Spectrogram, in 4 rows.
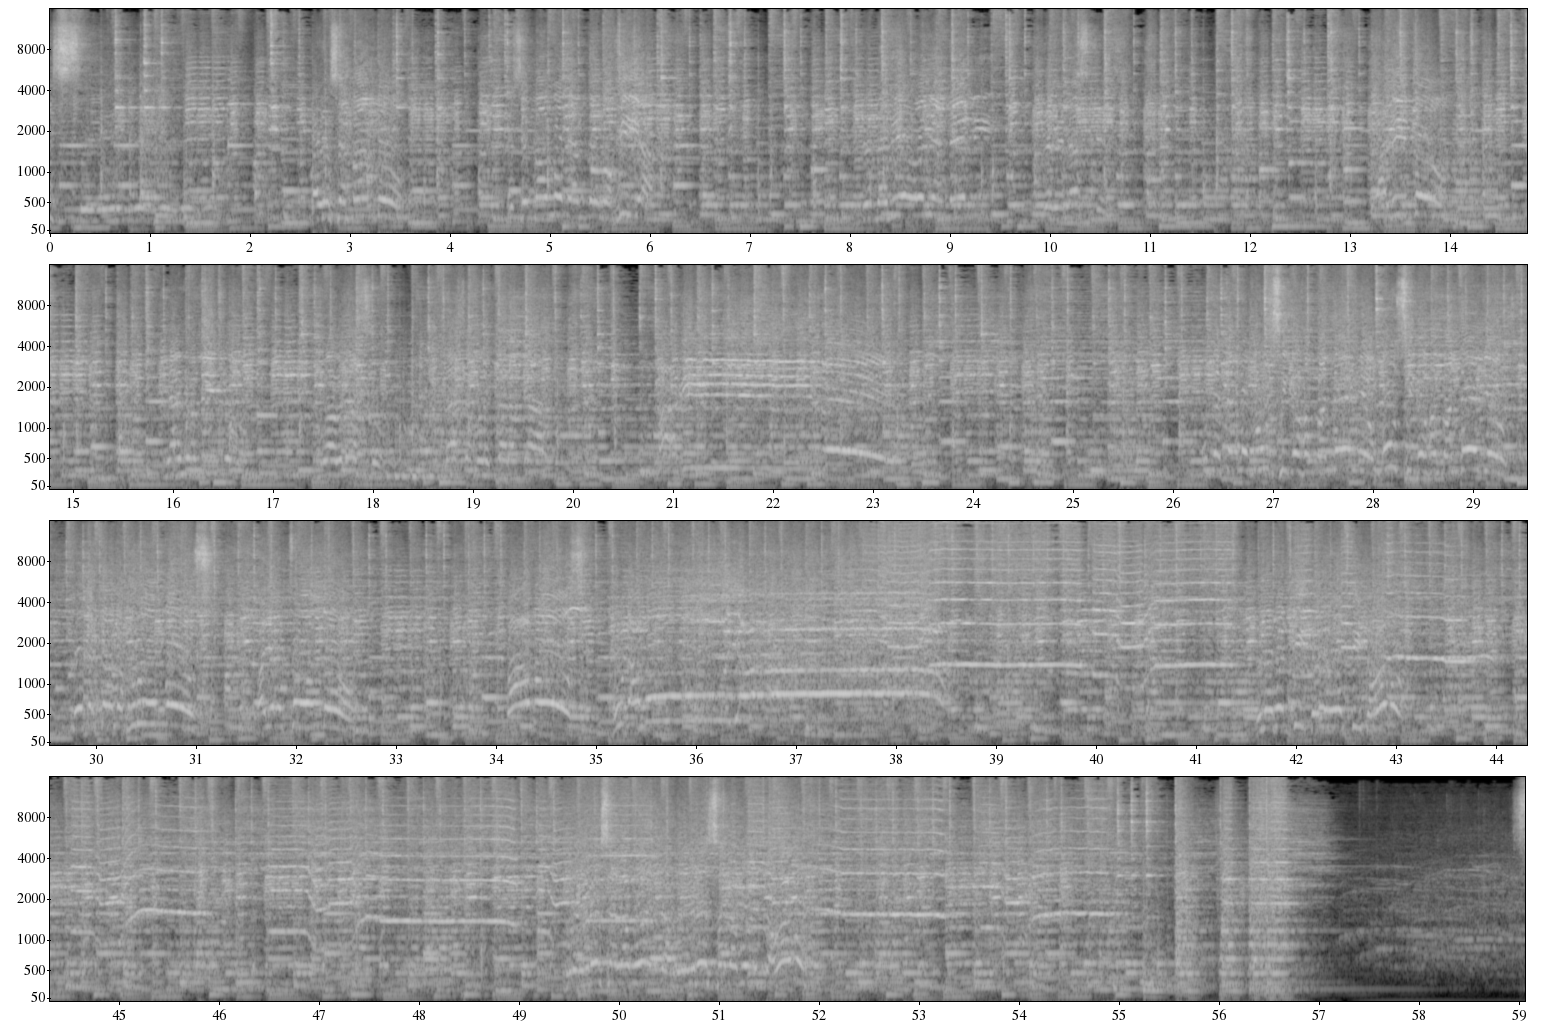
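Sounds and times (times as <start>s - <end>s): latin big band playing: 0.0s - 59.0s.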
